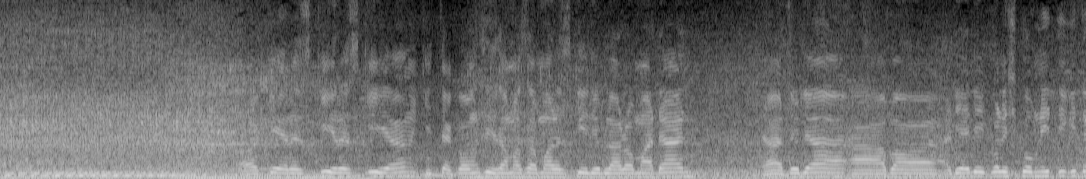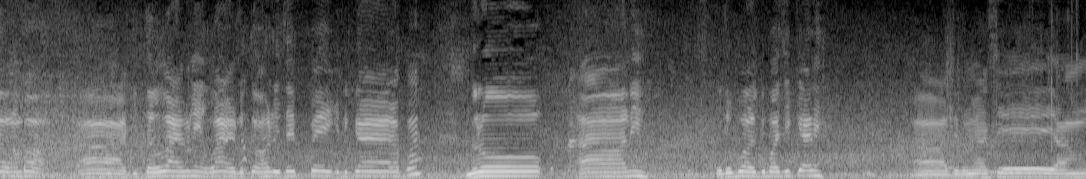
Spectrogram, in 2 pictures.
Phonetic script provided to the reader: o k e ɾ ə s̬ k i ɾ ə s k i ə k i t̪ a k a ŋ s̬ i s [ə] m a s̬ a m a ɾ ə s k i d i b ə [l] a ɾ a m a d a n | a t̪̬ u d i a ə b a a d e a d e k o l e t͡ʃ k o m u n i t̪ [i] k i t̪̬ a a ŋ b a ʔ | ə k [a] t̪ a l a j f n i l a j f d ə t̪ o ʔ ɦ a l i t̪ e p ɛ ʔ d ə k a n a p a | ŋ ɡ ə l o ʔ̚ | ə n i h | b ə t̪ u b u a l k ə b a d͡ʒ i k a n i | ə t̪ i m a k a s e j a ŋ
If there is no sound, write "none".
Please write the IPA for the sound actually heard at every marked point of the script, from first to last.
a, l, i, i

